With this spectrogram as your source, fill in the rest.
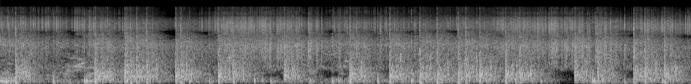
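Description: Firework shells whistle and hiss as they shoot up.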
